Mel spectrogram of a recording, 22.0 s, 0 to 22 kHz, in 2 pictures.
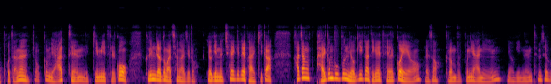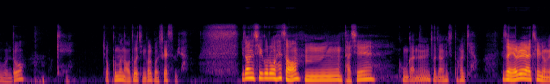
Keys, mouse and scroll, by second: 2.8 Return, 2.8 click, 2.8 KP_5, 19.3 click.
